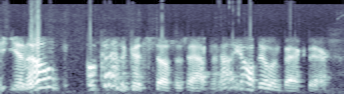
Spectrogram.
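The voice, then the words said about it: Southern US accent. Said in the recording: “I see you're already speaking with a southern accent.”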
